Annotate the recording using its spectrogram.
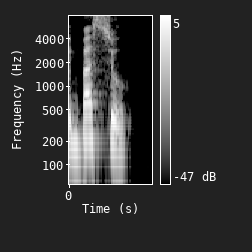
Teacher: you're adding a vowel sound at the end and you're changing the number of syllables. Instead of one syllable, it becomes two syllables. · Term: add sounds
